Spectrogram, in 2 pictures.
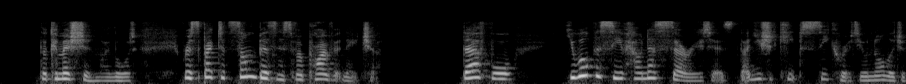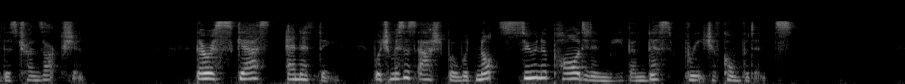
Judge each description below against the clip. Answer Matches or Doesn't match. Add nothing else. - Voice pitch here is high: Matches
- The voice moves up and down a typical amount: Doesn't match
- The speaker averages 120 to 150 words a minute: Doesn't match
